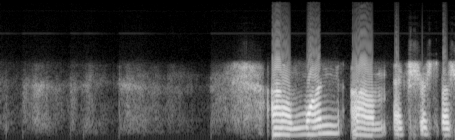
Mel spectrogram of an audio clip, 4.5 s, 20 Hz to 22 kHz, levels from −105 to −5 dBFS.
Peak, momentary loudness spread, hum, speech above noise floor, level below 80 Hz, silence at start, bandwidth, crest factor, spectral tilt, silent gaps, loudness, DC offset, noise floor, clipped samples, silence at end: -2 dBFS; 12 LU; 60 Hz at -55 dBFS; 42 dB; -72 dBFS; 0.35 s; 16.5 kHz; 18 dB; -4.5 dB/octave; none; -19 LUFS; under 0.1%; -60 dBFS; under 0.1%; 0 s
